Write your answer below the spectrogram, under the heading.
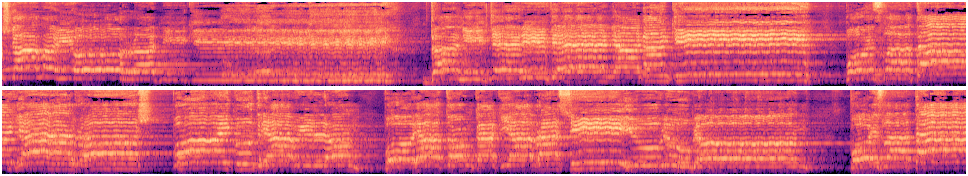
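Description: Two young male voices singing a cappella in harmony, in sung phrases with short breaths between them and long held notes with vibrato. One voice begins alone and the second joins in.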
